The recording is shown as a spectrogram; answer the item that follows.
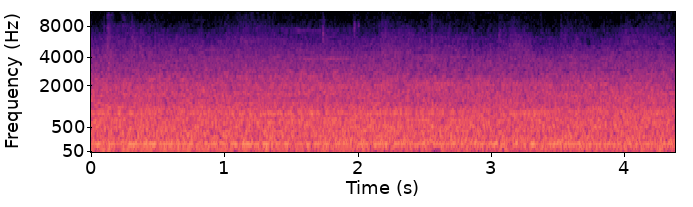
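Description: Steady ambient hum and rumble of a large train station hall, with a constant low hum and a fainter, higher steady tone running through it.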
